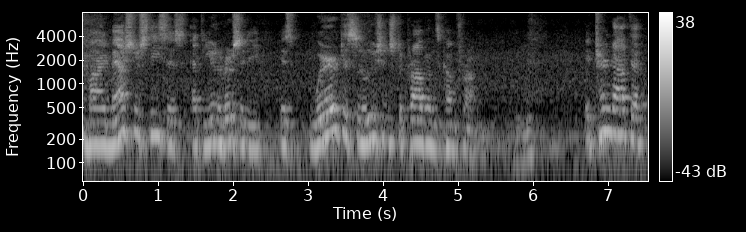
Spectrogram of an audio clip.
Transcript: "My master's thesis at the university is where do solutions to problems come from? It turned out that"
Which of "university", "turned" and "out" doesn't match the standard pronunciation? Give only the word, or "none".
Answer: none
